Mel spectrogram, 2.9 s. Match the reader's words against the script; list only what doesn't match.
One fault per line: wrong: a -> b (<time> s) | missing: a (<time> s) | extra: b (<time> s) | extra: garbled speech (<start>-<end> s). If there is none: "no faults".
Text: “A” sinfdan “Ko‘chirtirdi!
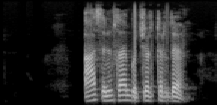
no faults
